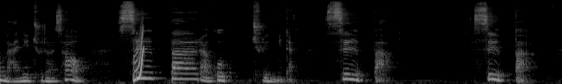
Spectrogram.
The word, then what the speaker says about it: スーパー: 스파, 스파. 이 가운데 하이픈이 보이는데요. 가타카나에서 장음은 이렇게 하이픈으로 표시합니다. 그래서 스를 두 박자, 빠를 두 박자로 길게 발음하면 되겠습니다. 스파, 스파, 스파, 슈퍼마켓이 되겠습니다.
